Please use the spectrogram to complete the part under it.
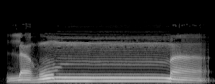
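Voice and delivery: لهم ما said as لَهُمّا with one long doubled م; merged lahumma. Shown as a demonstration. Tajwid teacher showing radio listeners the merged reading of لهم ما. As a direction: run لهم into ما on a held doubled م.

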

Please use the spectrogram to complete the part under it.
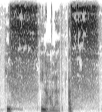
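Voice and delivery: slow "هیس" like hushing a class; hushing hiss. Shown as a demonstration. Teacher imitating hushing a classroom with a hiss. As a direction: hiss "اس" like shushing pupils. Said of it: "شبیه این که ما بگیم سر کلاس".

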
